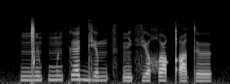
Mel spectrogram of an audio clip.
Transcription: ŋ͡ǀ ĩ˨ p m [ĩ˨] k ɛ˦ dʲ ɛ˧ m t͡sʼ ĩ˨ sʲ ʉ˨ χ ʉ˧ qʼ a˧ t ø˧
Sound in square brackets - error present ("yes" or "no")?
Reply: yes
